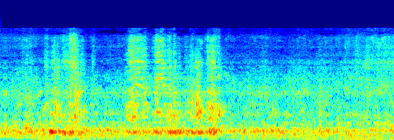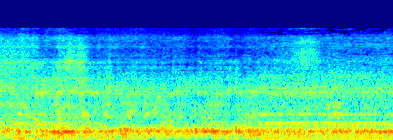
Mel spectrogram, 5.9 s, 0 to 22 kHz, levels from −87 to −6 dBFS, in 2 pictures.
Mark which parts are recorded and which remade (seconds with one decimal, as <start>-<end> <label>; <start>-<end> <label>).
0.0-0.7 remade; 0.7-1.4 recorded; 1.4-4.9 remade; 4.9-5.9 recorded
